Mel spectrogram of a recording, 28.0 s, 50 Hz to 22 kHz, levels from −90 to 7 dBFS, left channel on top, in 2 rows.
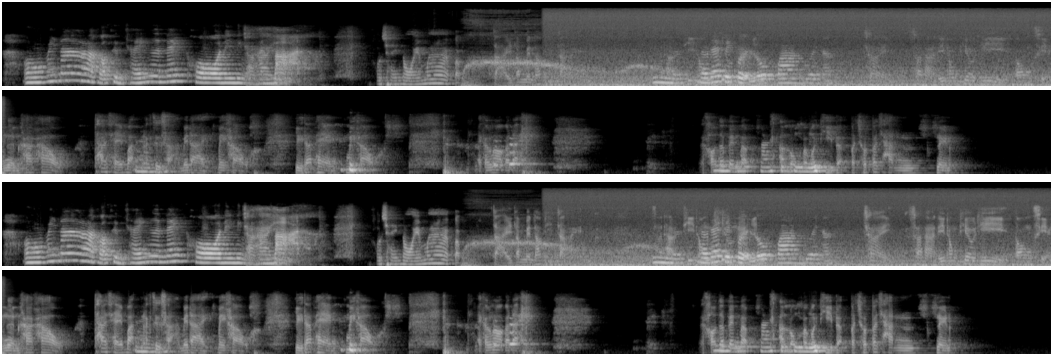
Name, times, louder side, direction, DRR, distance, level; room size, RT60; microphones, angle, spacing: voice 1, 0.0-4.1 8.7-11.1 15.8-16.2 18.6-18.7 20.7-20.8 23.5-24.9, right 1 dB, 15° right, 5 dB, 1.2 m, -21 dB
voice 2, 3.2-4.7 5.0-6.1 6.5-10.1 11.5-21.1 21.3-21.8 22.6-22.7 23.3-23.9 24.2-26.6, right 4 dB, 50° right, 12 dB, 0.9 m, -31 dB
sound 1, 6.1-9.3, left 1 dB, 70° left, 5.3 m, -33 dB
sound 2, 7.2-14.0, left 1 dB, 5° left, 0.4 m, -29 dB
14.0 x 13.0 x 4.1 m, 0.72 s
head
